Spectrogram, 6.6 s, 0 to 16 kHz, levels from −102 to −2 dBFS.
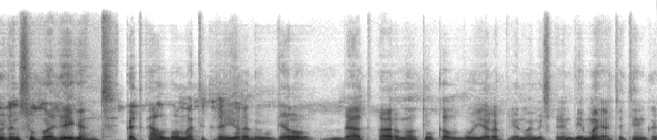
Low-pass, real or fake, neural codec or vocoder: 14.4 kHz; fake; codec, 44.1 kHz, 2.6 kbps, SNAC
